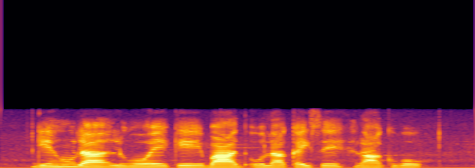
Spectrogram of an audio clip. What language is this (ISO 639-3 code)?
hne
